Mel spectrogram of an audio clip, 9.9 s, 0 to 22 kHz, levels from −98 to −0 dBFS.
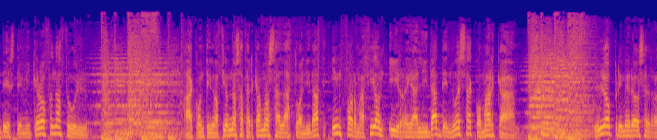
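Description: Nothing stood out on listening; no technical fault could be heard anywhere in the recording.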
